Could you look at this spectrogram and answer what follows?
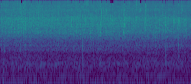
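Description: Bitter gourd curry sizzles steadily in a pan after being mixed, giving an even, soft hissing crackle with scattered faint pops and no voices.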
